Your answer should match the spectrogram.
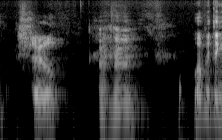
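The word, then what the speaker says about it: Hsu: How do you say her last name? Stephanie Shu. Shu.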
